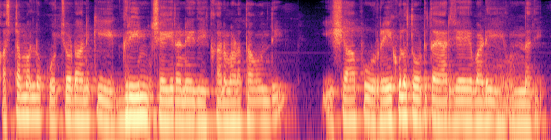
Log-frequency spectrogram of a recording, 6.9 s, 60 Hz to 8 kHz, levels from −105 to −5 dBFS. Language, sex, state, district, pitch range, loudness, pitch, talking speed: Telugu, male, Telangana, Mahabubabad, 115-130 Hz, -15 LUFS, 120 Hz, 115 wpm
